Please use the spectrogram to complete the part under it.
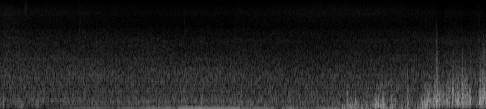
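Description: A train rumbles as it approaches and passes close by.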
